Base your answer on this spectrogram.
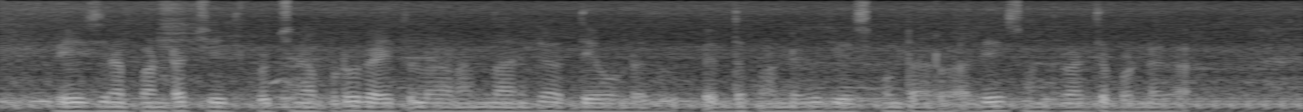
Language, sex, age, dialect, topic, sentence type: Telugu, male, 31-35, Telangana, agriculture, statement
